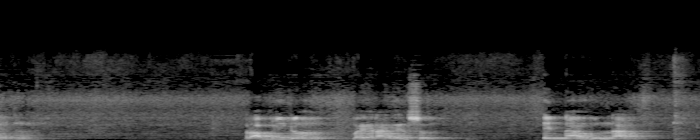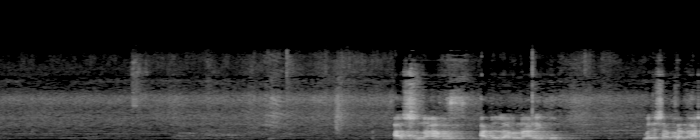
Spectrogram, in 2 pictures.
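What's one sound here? A man chants in long melodic phrases, heard from across a room.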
